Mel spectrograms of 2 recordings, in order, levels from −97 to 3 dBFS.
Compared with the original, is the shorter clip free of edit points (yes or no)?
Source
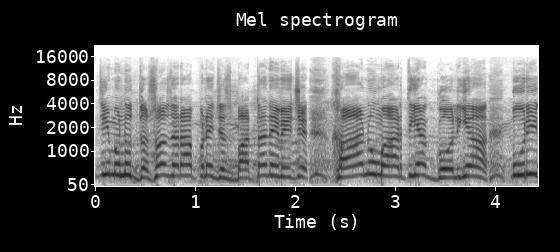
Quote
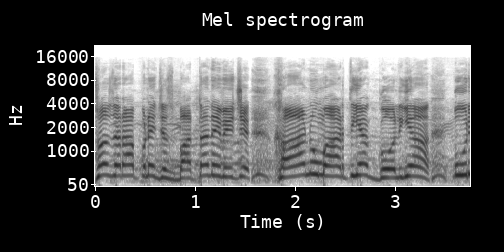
yes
